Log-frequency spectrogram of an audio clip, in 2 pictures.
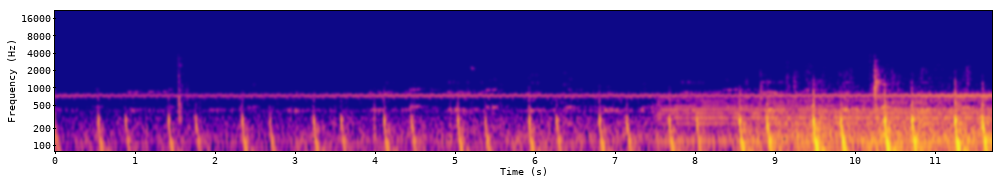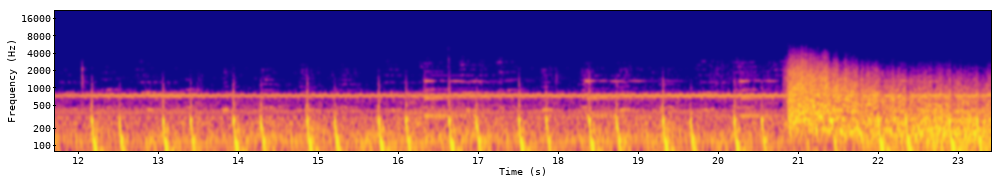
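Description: Film soundtrack suspense effect: a steady high hum over a regular low thump about twice a second, the thumps growing louder from about eight seconds in. About a second before the end, a loud rushing burst breaks in as a puff of smoke goes off on the floor.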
